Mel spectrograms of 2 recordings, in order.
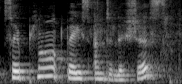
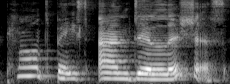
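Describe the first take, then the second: First: Said in the usual way. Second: Slow, deliberate ad-style slogan with a rise; slow mock advert read. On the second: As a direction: sell it like a product tagline. Reading the product's slogan.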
